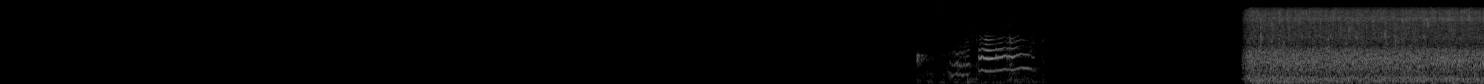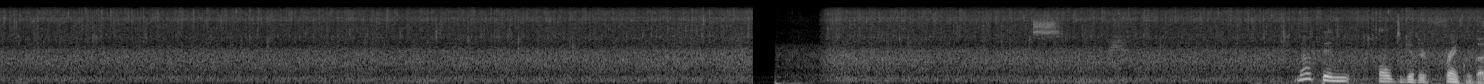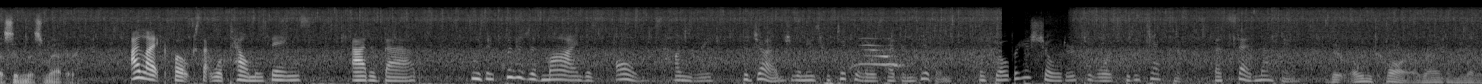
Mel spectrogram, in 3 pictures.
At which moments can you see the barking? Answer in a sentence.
The barking can't be heard in this clip.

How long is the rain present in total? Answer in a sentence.
The rain can be heard for 32 seconds in total.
